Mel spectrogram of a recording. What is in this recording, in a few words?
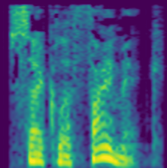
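"cyclothymic", British English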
